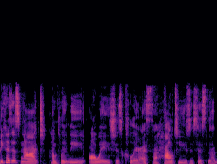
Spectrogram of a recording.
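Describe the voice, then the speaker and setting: Lively intonation rides on a bright, sharp tone. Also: woman. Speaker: virtual assistant and systems consultant. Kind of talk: tutorial. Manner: fast.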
